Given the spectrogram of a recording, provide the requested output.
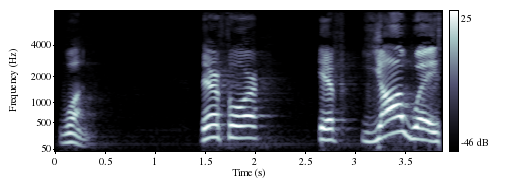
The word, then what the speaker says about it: Yahweh: It's in those small capital letters, which means it's the Hebrew word Yahweh sometimes erroneously pronounced Jehovah, but it's the Hebrew word Yahweh, the sacred name of God, the tetragrammaton.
